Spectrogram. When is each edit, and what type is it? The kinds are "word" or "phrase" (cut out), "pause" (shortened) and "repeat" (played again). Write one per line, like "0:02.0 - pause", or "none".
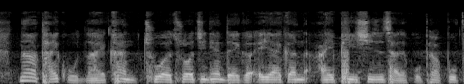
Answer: none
